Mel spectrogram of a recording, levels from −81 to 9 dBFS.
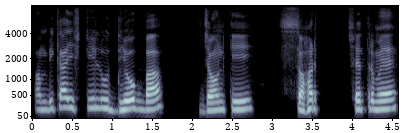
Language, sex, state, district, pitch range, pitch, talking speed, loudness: Bhojpuri, male, Bihar, Saran, 170-195 Hz, 180 Hz, 130 wpm, -18 LUFS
